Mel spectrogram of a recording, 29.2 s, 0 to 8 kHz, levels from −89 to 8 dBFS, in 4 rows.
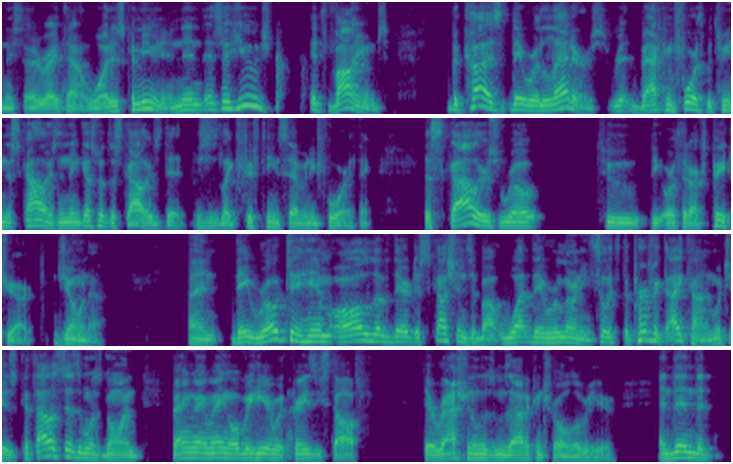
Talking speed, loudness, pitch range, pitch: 185 wpm, -25 LUFS, 110-140 Hz, 125 Hz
